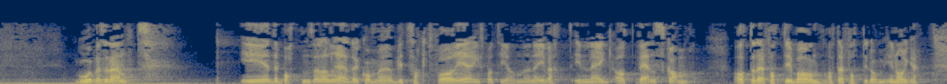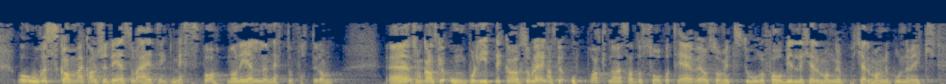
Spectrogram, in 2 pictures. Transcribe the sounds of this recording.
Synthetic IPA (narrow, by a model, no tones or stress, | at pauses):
ɡuːəpʰɾɛsɪd̪ɛnt̪ | ɪd̪ɛbɑt̪ːn̩sɔæɾd̪ɛɑləɾeːd̪əkʰɔmːəblɪt̪ːsɑkt̪fɾɑɾɛjeːɾɪŋspɑʁt̪ʰiːɑnənəɪʋæɾt̪ɪnlɛɡɑt̪d̪ɛæɾɛnskɑmː | ʔɑt̪d̪ɛæɾfɑt̪ːɪəbɑɾnɑt̪̚d̪ɛæɾfɑt̪ːɪd̪ɔmːɪ̰nɔɾɡəʔɔuːɾəskɑmːæɾkʰɑnʂəd̪ɛsɔmæɪhɑt̪ʰɛŋk̚t̪mɛst̪pʰɔnɔɾd̪ɛjɛlːəɾnɛt̪ːɔpfɑt̪ːɪd̪ɔmː | sɔmɡɑnskəʔʊŋːpʊliːt̪ɪkəɾsɔblɪjæɪɡɑnskəʔʊpːɾɑkt̪nɔɾjæɪsɑt̪ːɔsoːpɔt̪ʰeːʋɛɔsɔmɪt̪st̪uːɾəfɔɾbɪld̪əçɛlmɑŋːəçɛlmɑŋːəbʊnəʋiːk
